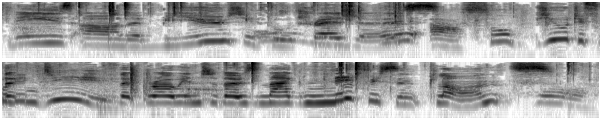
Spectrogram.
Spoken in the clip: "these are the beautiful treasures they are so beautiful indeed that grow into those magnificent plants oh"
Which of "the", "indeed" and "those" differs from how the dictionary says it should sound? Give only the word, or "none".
none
